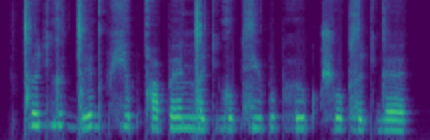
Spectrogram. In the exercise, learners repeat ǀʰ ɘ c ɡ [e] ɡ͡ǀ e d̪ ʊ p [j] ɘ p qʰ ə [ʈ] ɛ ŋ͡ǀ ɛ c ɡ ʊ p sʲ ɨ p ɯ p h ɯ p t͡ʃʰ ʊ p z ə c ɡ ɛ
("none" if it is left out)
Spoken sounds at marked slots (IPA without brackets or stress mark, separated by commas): ɨ, ç, p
